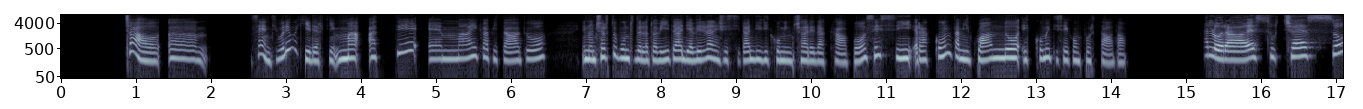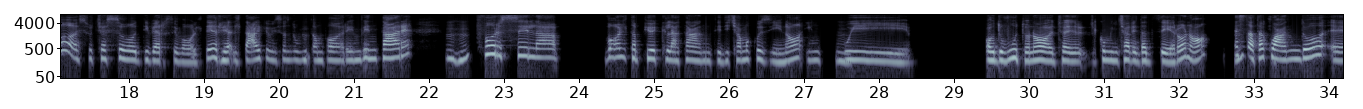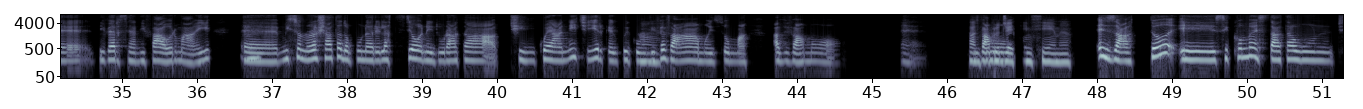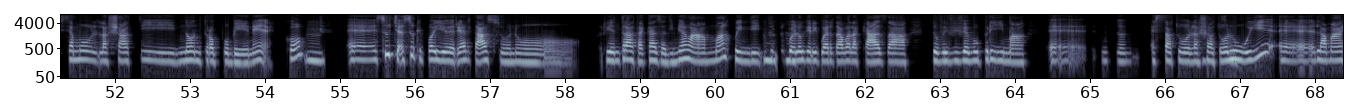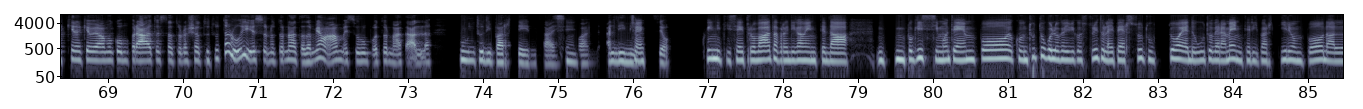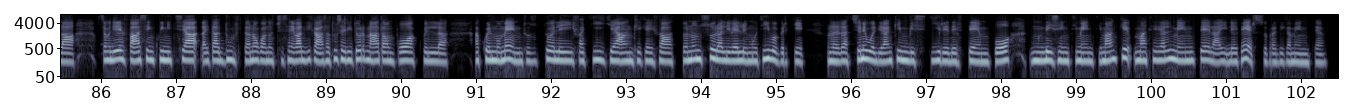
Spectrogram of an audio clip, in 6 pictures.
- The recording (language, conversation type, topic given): Italian, podcast, Ricominciare da capo: quando ti è successo e com’è andata?
- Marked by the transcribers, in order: "in" said as "en"; "un" said as "on"; tapping; laughing while speaking: "in realtà"; other background noise; "cioè" said as "ceh"; "vivevamo" said as "vivamo"; "Cioè" said as "ceh"; "avevi" said as "avei"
